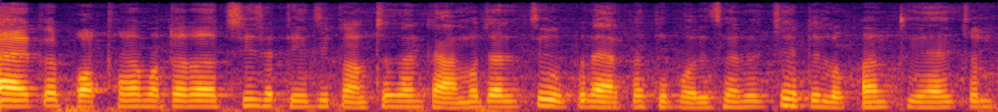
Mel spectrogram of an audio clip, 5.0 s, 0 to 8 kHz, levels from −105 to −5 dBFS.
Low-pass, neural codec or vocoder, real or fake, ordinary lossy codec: 7.2 kHz; codec, 44.1 kHz, 2.6 kbps, SNAC; fake; none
